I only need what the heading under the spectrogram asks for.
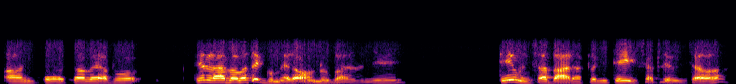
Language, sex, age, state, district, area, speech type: Nepali, male, 30-45, West Bengal, Kalimpong, rural, conversation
